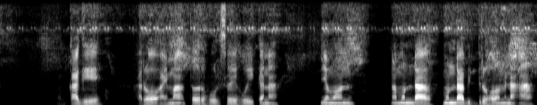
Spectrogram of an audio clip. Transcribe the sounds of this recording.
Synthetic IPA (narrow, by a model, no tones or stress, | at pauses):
ɔŋkaɡɛ | aɾɔajmaʔt̪əɾɦulsəjɦujkana | d͡ʒɔmɔnː | amɔnɖamɔnɖabid̪ɾɔɦɔmɛnaʔa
